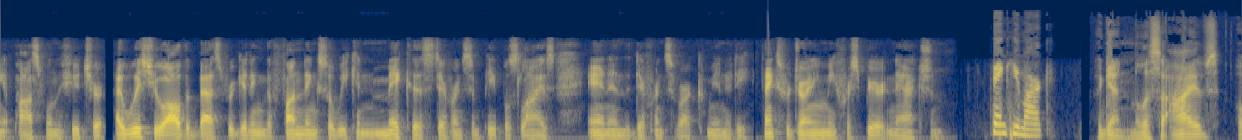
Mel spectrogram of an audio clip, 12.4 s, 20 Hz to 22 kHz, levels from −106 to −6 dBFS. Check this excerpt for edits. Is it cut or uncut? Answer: uncut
